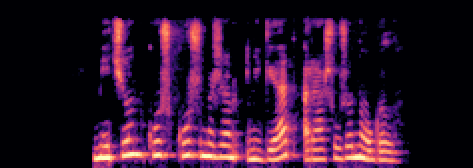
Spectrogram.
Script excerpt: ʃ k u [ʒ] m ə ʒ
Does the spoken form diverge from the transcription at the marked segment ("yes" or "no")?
no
